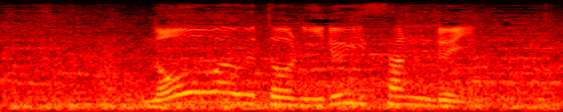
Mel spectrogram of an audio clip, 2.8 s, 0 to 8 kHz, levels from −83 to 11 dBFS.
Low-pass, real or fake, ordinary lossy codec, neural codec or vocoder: 7.2 kHz; real; AAC, 48 kbps; none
